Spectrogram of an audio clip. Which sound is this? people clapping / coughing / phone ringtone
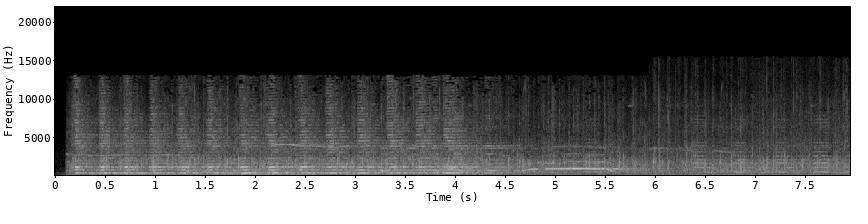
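people clapping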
